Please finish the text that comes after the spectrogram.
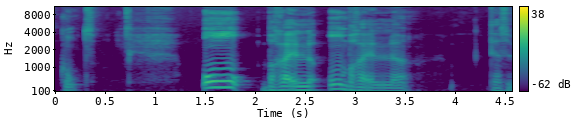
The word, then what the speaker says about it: compte: Oh, T is silent, sorry, I didn't write it, but T is silent, compte. Oh, sorry, P is silent, P is silent, compte.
